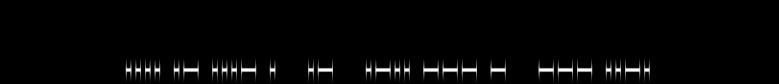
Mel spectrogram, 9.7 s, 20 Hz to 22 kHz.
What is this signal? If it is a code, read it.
Morse code, heard as a keyed tone, about 20 wpm, 700 Hz. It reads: HAVE A LOT OF
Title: Speed-Racing - Sets of 4 Words 17wpm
